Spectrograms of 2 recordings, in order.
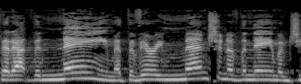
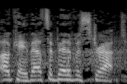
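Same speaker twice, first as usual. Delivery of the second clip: plain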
